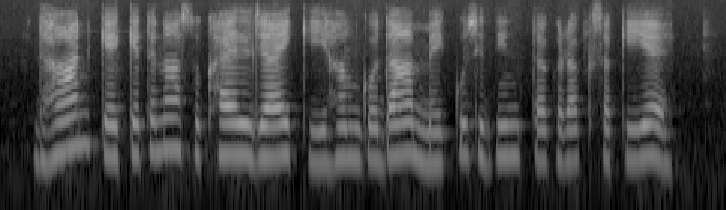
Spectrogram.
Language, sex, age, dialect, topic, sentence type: Maithili, female, 56-60, Eastern / Thethi, agriculture, question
